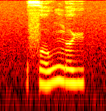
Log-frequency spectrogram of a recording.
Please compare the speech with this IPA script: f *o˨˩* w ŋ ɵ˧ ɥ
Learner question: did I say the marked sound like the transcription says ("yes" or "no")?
no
